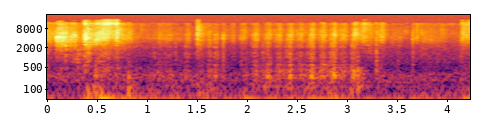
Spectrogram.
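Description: A ballpoint pen held in the fingertips writes and scratches across a sheet of thin paper on a small spiral notepad lying flat on a dark table, while the other hand steadies the pad. The sound is a quiet, continuous scratchy rubbing with bright, hissy pen strokes over a low, steady rumble.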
